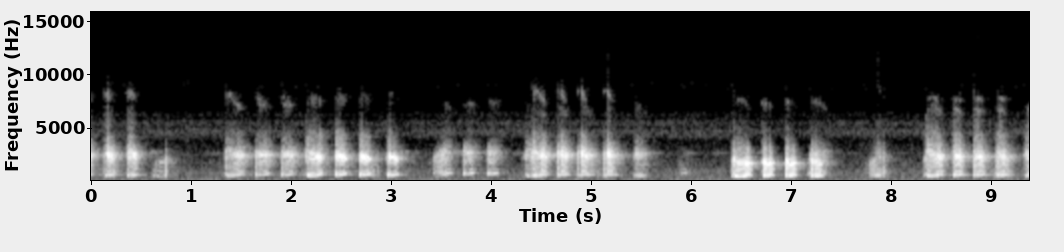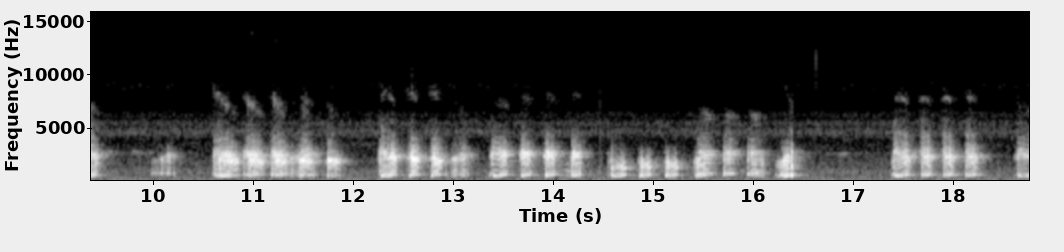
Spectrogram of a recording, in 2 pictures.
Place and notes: {
  "title": "綠屋民宿, 桃米里 Taiwan - Small ecological pool",
  "date": "2015-09-02 23:19:00",
  "description": "Frogs sound, Small ecological pool\nZoom H2n MS+ XY",
  "latitude": "23.94",
  "longitude": "120.92",
  "altitude": "495",
  "timezone": "Asia/Taipei"
}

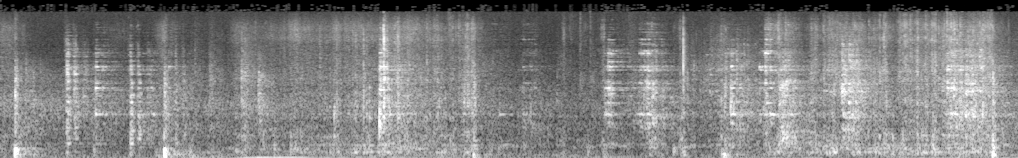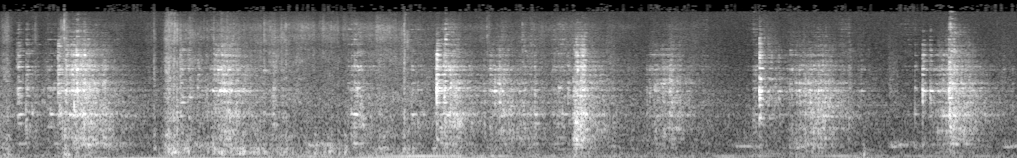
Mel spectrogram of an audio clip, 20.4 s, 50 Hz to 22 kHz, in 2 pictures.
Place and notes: {
  "title": "Breaking of the snow and ice",
  "date": "2010-01-10 12:27:00",
  "description": "Ive recorded three workers breaking stiffed snow and ice in the walkway. You can here trams from afar and purr of pigeons. Cars almost don drive. Yesterday I had a walk in Karlov neighbourhood and below the Vyšehrad. The snow calamity caused, that there are almost not cars in the streets. And so the town got quiet beautifully and we can walk in the middle of the streets like the kings.",
  "latitude": "50.07",
  "longitude": "14.41",
  "altitude": "198",
  "timezone": "Europe/Prague"
}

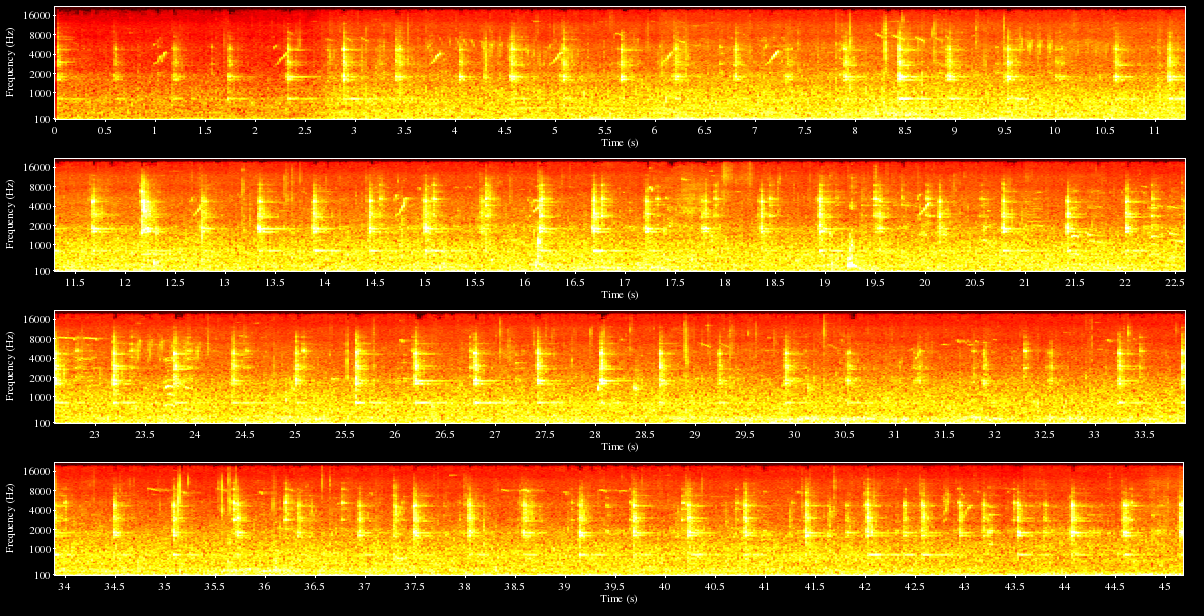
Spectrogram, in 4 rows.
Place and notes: {
  "title": "small marina Rohel, Oldeouwer, Nederland - wind and boats",
  "date": "2012-05-12 11:34:00",
  "description": "small marina at the shore oif Lake Tjeuke, largest lake in Fryslan (except Ijsselmeer ofcourse), where the wind is blowing through the cables. Recorded with Zoom4",
  "latitude": "52.91",
  "longitude": "5.81",
  "timezone": "Europe/Amsterdam"
}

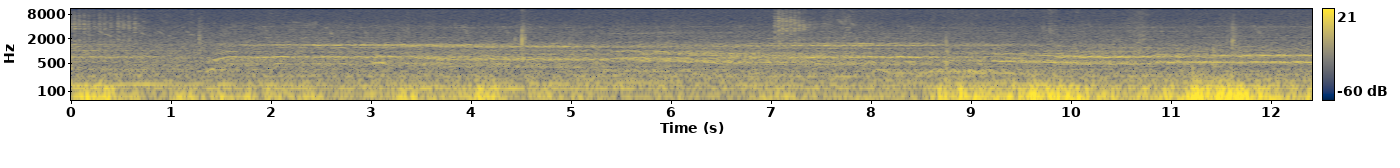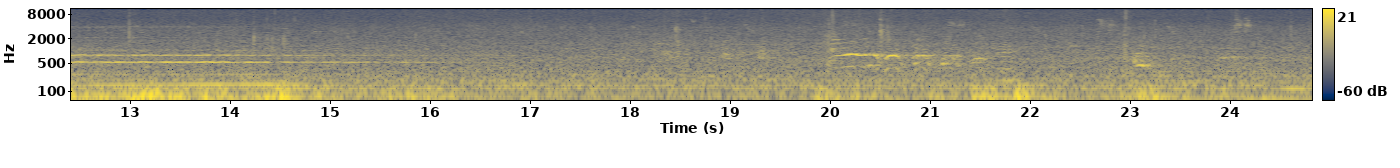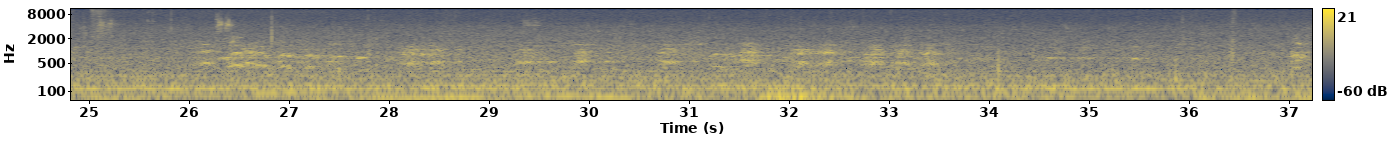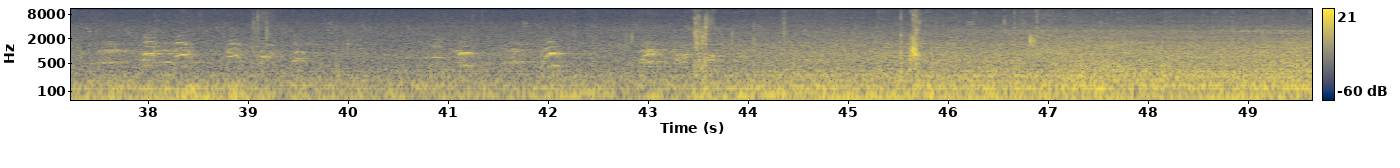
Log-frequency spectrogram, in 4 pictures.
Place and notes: {
  "title": "Lenina St., Bahkchsysaray, Crimea, Ukraine - Streetlife. until the muezzin calls.",
  "date": "2015-07-17 13:00:00",
  "description": "Walking along the mainstreet around midday with my friend and the zoom-recorder. There is traffic, there is the rinse, we pass the famous Hun-palace on Lenina street, tourists check out the 5 stall-market, kids play the birdwhistle, a barbecue-kafe does a soundcheck next to a busy bus stop, pushkin and the street dogs greet from a memorial, one out of a 100 russian flags dance in the mild wind, a single aeroplane passes the sanctioned sky until the muezzin of the mosque starts one of his last calls before the evening celebrations of Orazabayram.",
  "latitude": "44.75",
  "longitude": "33.88",
  "altitude": "205",
  "timezone": "Europe/Simferopol"
}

